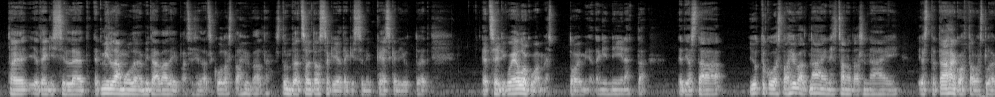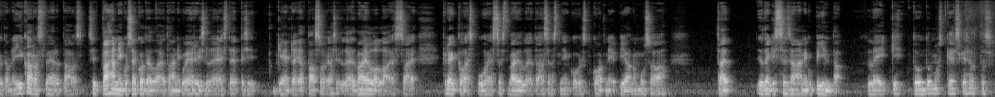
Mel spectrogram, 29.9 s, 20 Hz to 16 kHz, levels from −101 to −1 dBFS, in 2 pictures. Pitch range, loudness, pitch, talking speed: 105-120 Hz, -28 LUFS, 110 Hz, 175 wpm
